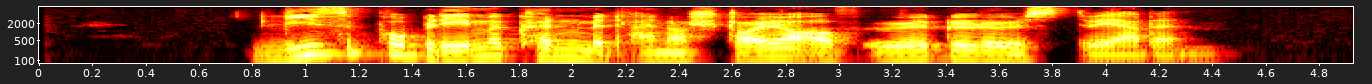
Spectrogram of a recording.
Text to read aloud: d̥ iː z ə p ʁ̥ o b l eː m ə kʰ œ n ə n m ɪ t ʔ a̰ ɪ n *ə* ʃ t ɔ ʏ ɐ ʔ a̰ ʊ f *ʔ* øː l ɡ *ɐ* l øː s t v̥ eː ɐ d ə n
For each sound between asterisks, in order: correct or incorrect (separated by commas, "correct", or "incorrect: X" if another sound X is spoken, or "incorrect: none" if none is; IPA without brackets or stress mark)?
incorrect: ɐ, correct, incorrect: ə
